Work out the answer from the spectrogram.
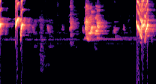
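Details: Lovebird of the fighter type, a violet pastel creamino (biola PB creamino) bird, giving long chattering ngekek calls as training material for other lovebirds: shrill, scratchy bursts of chatter separated by short pauses, over a faint steady high whine.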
